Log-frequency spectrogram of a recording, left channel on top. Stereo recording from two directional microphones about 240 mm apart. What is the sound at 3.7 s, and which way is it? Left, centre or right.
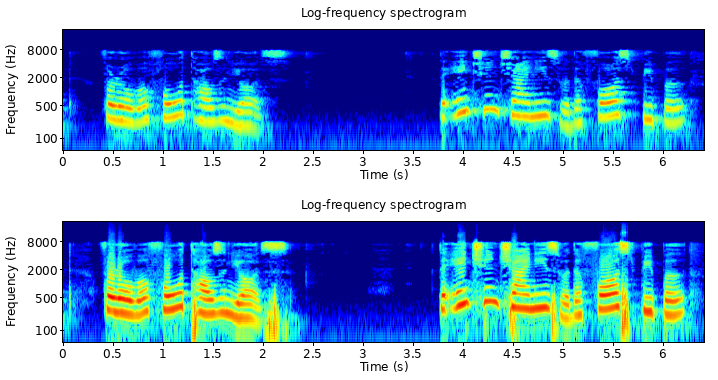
A woman's voice, right.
